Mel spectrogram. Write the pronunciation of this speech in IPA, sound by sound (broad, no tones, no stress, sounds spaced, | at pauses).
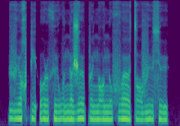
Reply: v yː χ pʲ ø ʔ ʊː ɹ θ y w ʊ n œː ʒ øː p ø n ɔ n ʊː xʷ œː t ɔː v y s y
